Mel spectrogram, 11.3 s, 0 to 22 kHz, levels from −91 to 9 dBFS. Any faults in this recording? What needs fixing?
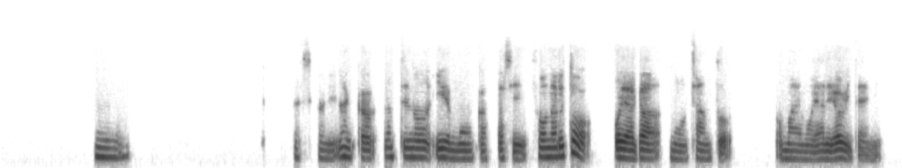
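Skip ahead at 4.81 s: the speech jumps forward with no gap, and roughly 0.4 s of what was said is missing. The stretch was discarded, either lost in transit or thrown out when the jitter buffer overflowed with later audio already waiting, so the two sides of the cut are spliced almost directly. The playback delay drops by about the same 0.4 s at that instant, which is why the cut sounds abrupt rather than like a pause.

Jitter buffer speed-up from 6.81 to 7.18 s: the speech runs at about 110% of normal speed with its pitch unchanged, so this short passage sounds hurried. The buffer was holding more audio than its target, typically after delayed packets arrive in a bunch, and the receiver drained the excess by snipping out short pieces one or a few pitch periods long, many times in a row, removing about 50 ms in total.

To prevent both, give the jitter buffer enough headroom and adapt its target gradually, so bursts of late packets are absorbed without overflowing or needing hard discards.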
